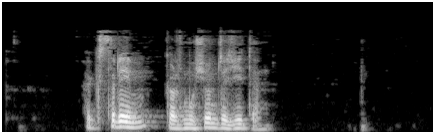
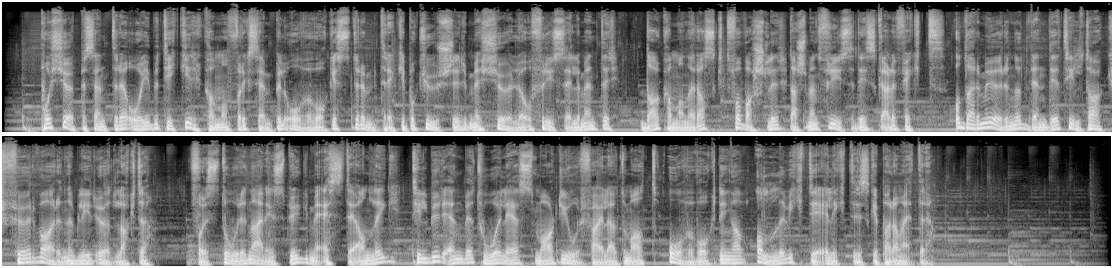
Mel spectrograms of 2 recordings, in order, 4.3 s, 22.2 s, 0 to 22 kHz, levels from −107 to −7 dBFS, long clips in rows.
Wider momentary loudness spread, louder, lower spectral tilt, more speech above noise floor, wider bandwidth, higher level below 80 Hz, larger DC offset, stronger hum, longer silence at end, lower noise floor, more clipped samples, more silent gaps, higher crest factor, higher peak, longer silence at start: first, 19 LU vs 3 LU; about the same, -19 LUFS vs -19 LUFS; first, -6 dB/octave vs -4.5 dB/octave; first, over 71 dB vs 28 dB; second, 9.2 kHz vs 19 kHz; second, -56 dBFS vs -32 dBFS; neither; neither; first, 1.65 s vs 0.4 s; first, under -90 dBFS vs -47 dBFS; neither; neither; about the same, 20 dB vs 18 dB; about the same, -2 dBFS vs -2 dBFS; first, 0.85 s vs 0.15 s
